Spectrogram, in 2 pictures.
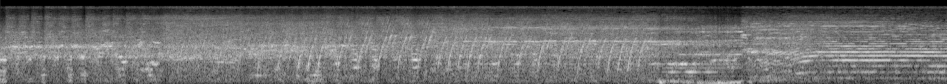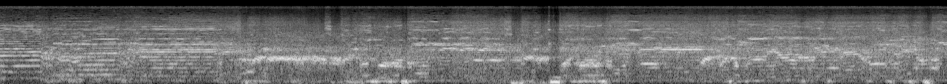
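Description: Music played very loud through DJ truck speaker stacks, with the voices of a dense crowd mixed in. A steady pitched note is held for about two seconds midway.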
